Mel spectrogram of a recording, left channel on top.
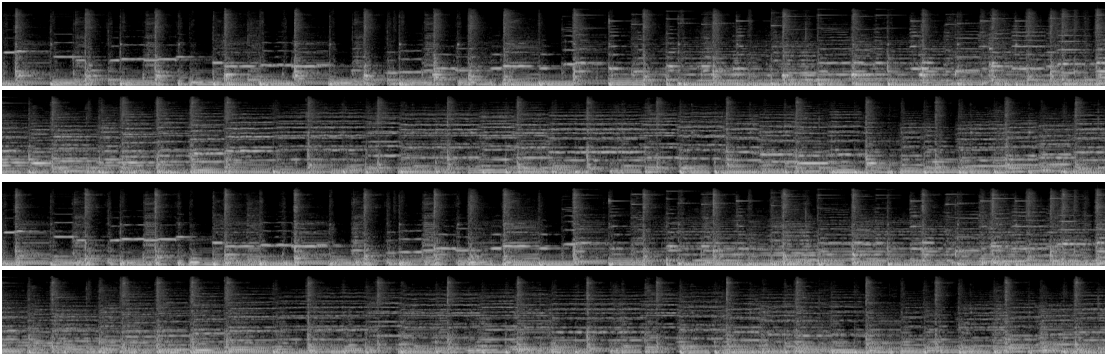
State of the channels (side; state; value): both; normal; correlation 0.52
